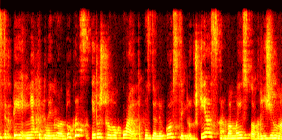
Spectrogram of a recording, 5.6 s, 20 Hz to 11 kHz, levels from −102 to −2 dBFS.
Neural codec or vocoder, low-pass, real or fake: codec, 24 kHz, 1 kbps, SNAC; 9.9 kHz; fake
